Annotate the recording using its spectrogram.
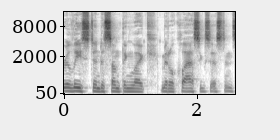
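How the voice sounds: Reading in a natural voice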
